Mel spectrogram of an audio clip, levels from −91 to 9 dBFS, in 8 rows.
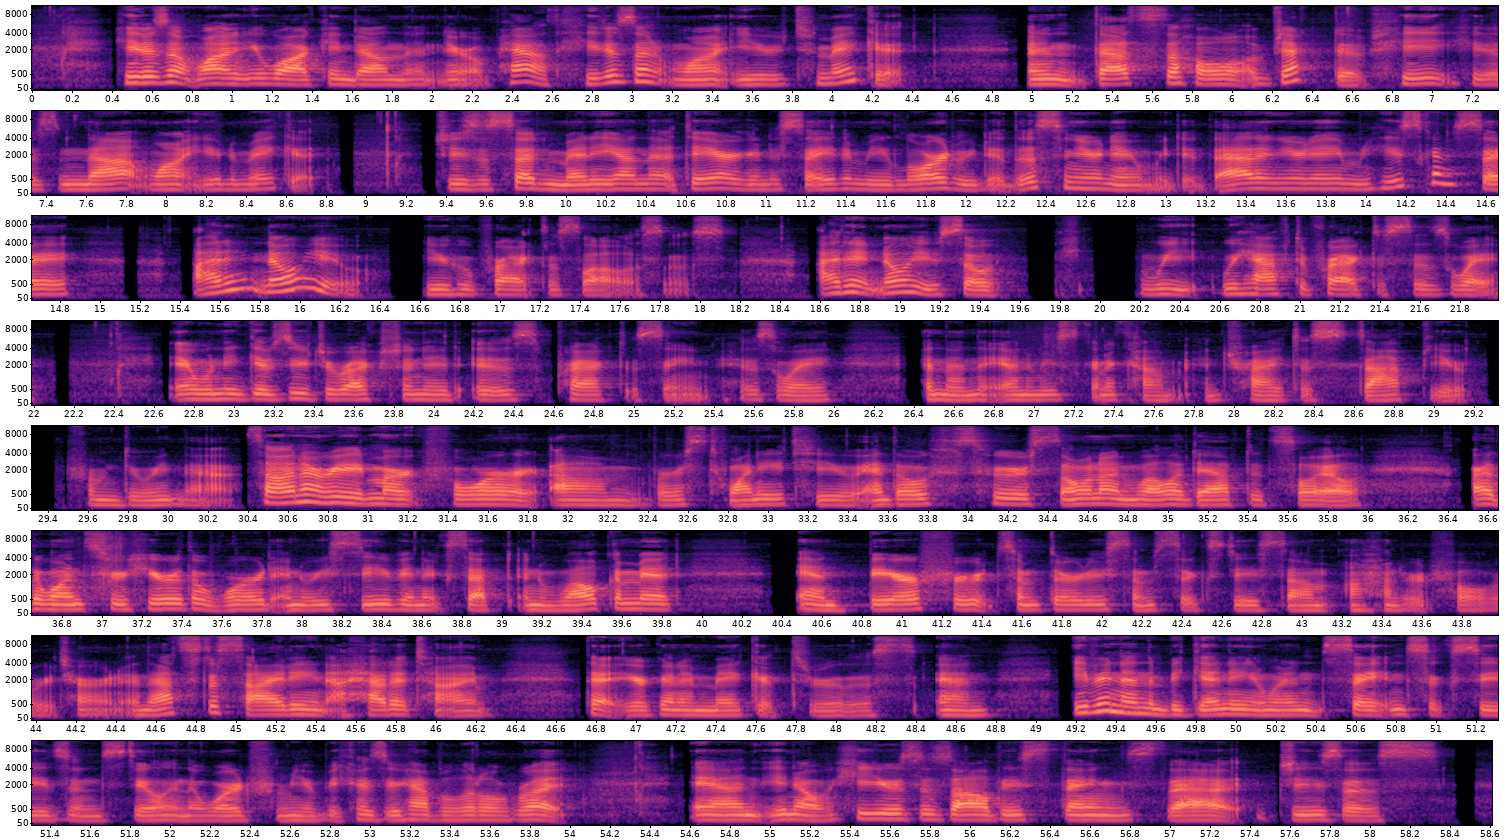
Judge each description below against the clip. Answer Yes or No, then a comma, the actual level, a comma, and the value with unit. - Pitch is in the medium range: Yes, medium, 155 Hz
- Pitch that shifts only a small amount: Yes, narrow, 2.2 semitones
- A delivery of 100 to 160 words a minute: No, average, 195 wpm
